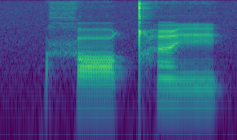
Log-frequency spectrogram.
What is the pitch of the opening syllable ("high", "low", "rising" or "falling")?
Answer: low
